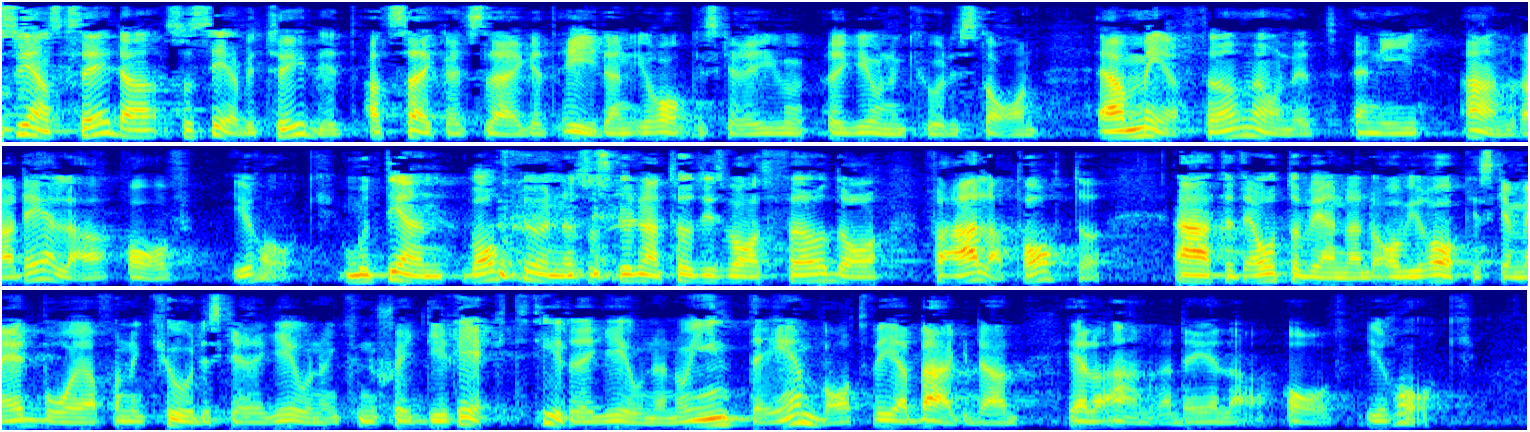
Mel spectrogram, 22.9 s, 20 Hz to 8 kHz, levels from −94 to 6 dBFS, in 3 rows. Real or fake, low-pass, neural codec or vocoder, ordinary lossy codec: real; 7.2 kHz; none; MP3, 32 kbps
